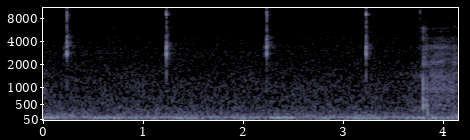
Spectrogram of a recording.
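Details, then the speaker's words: OmniPod insulin pump pod just filled with insulin and priming: faint sharp clicks about once a second, evenly spaced over a quiet low hum. Normal pod priming clicks. "okay so now that I filled the new pod with insulin it tells me to push next it Prime's it if you listen really closely you can hear this clicking"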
